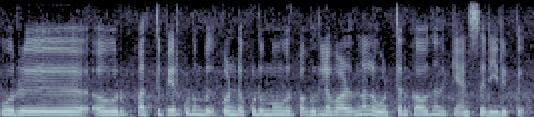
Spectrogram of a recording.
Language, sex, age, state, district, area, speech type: Tamil, female, 30-45, Tamil Nadu, Chennai, urban, spontaneous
